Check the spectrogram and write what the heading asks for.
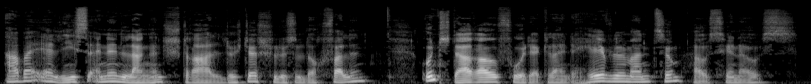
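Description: A man with a lowish voice reads a fairy tale slowly, with lively, rising and falling pitch. The sound is close and dry. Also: no echo. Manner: slow, expressive, lively pitch. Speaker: storyteller. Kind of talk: reading a fairy tale aloud.

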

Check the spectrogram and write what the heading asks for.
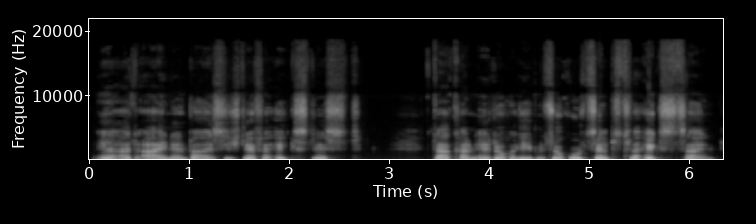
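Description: A man's voice: lowish voice, unhurried, pitched above the performer's own voice. A man voicing a sly, scheming female goose who speaks in an insinuating, emphatic way, in a storybook reading.

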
